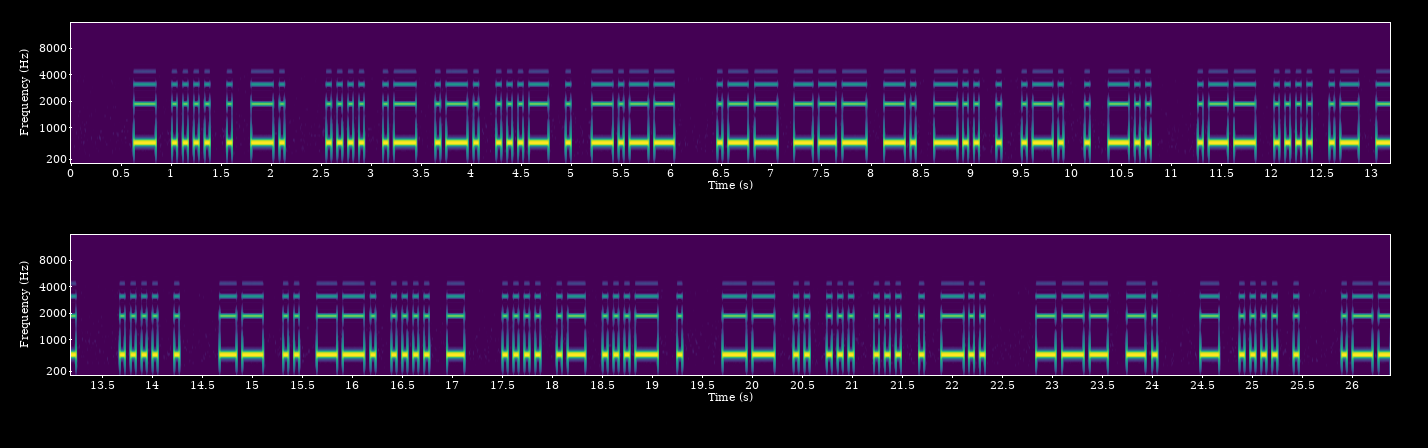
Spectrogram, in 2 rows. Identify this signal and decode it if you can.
Morse code, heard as a keyed tone, hand-sent with a bug key, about 22 wpm, 620 Hz. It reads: THEN HARVEY WONDERED WHAT HE MIGHT HAVE MISSED ON THE …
